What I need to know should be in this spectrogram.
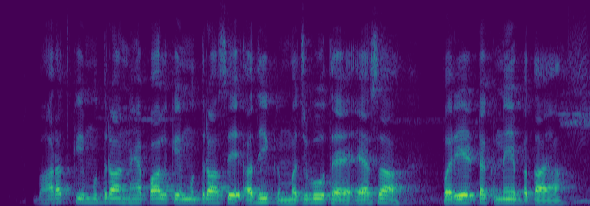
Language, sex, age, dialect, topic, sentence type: Hindi, male, 18-24, Marwari Dhudhari, banking, statement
